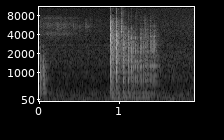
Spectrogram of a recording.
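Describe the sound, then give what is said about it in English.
Dice clatter across a hard tabletop as players roll initiative in a tabletop role-playing game, a quick burst of bright, rattling clicks lasting about half a second, then settle into quiet. No one speaks. “And we are going to roll initiative.”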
